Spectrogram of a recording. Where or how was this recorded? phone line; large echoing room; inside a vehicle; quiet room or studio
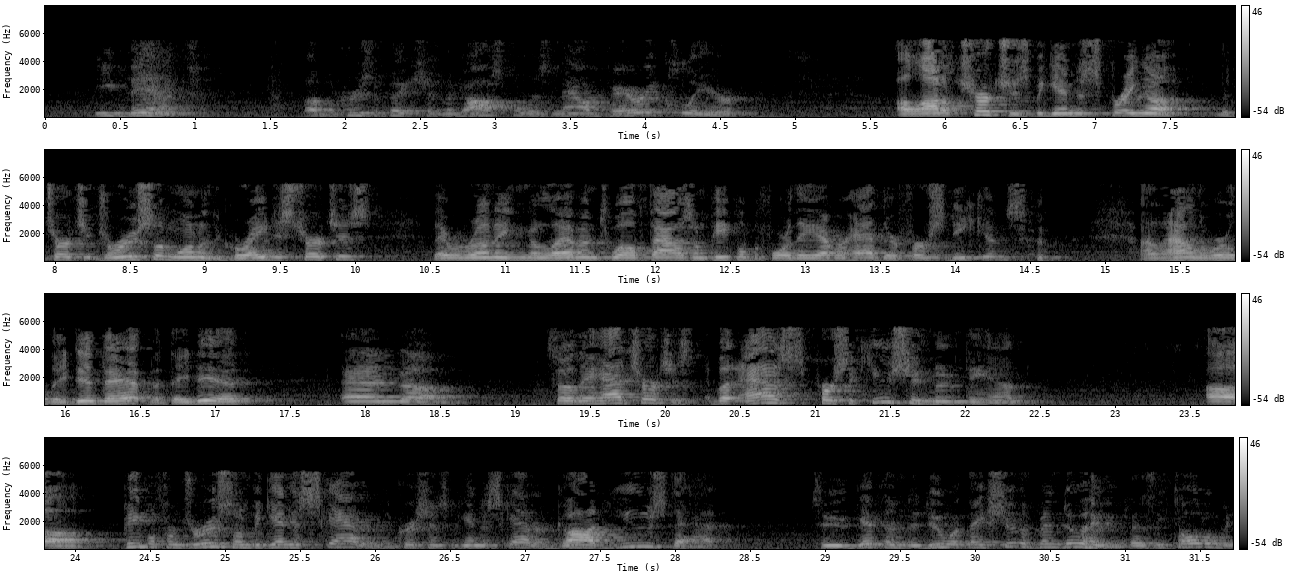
large echoing room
